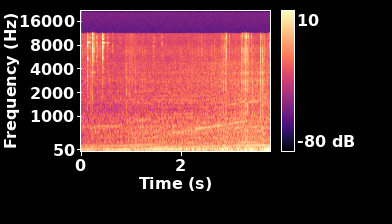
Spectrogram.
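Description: Car driving on the road, heard as a steady, loud low engine and road rumble with a faint rising tonal whine and no talking.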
